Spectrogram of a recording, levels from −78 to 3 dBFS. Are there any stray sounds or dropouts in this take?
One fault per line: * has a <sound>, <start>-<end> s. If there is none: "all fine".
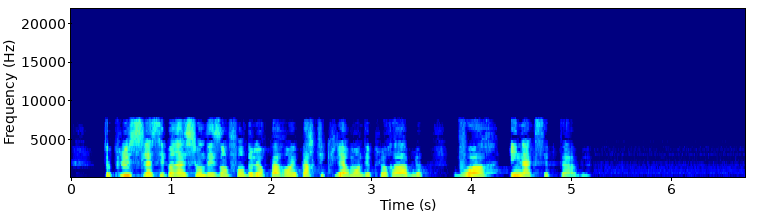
all fine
